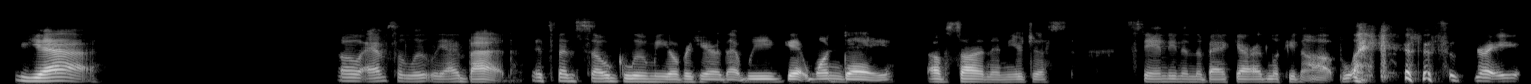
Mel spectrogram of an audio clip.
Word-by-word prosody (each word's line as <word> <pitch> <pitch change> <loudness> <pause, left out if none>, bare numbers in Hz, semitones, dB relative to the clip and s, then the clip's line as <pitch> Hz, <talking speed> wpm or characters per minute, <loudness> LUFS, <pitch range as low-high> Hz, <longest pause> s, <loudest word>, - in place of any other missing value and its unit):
Yeah. 165 -1 +5 2.4
Oh, 160 -1 -1
absolutely, 145 -3 -4
I 130 +2 -3
bet, 125 -2 +1 0.2
it's 160 0 -7
been 155 -3 -2
so 145 0 -1
gloomy 135 -3 0
over 120 +1 0
here 120 -1 -2
that 115 +1 -3
we 130 -1 0
get 130 -2 +5
1 135 0 -1
day 120 -3 +4 0.3
of 130 -3 +1
sun 130 -1 +3
and 115 0 -7
you're 120 +1 -4
just 115 -2 -10 0.5
standing 130 0 -6
in 125 -1 -8
the 120 - -6
backyard 120 +1 -2
looking 125 -1 -6
up - - -4
like, - - +2
"This - - 0
is 415 - -1 0.2
great." 445 -1 0
130 Hz, 120 wpm, -22 LUFS, 120-145 Hz, 2.4 s, Yeah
